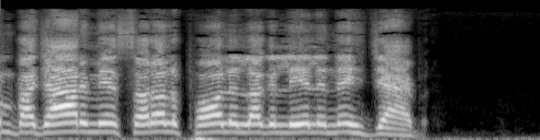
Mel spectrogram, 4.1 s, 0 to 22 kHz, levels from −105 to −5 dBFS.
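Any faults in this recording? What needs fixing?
The whole speech clip has that swirly, hollow quality, with consonant attacks smeared and a watery shimmer that sounds worse than a single moderate-bitrate encode would. That's classic generation loss. It's likely from being decoded and re-encoded about seven times with a lossy codec around 54 kbit/s, Vorbis by the sound of it. Each pass requantises on a shifted frame grid, so the noise and spectral holes stack up. There's also nothing above 16.6 kHz. To prevent it, keep a lossless master and encode to the lossy format only once, at the end.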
